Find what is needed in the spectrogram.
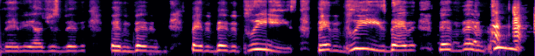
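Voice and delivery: mock a man begging in bed; mocking Rick's begging. Man begging his partner in bed, mocked.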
